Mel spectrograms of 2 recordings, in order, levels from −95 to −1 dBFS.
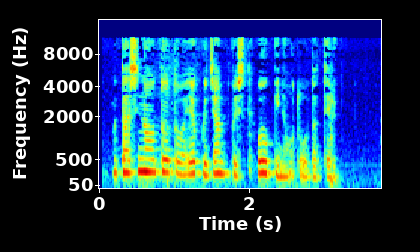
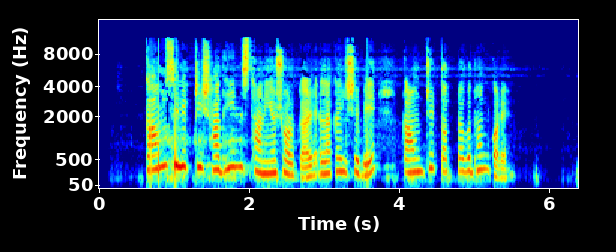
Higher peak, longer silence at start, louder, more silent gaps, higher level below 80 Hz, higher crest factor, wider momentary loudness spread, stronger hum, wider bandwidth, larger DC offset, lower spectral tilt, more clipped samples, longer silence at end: about the same, -4 dBFS vs -4 dBFS; second, 0.2 s vs 0.6 s; about the same, -20 LUFS vs -21 LUFS; neither; first, -56 dBFS vs -64 dBFS; about the same, 18 dB vs 18 dB; first, 15 LU vs 10 LU; neither; about the same, 11.5 kHz vs 11.5 kHz; neither; about the same, -3.5 dB/octave vs -3 dB/octave; neither; second, 0.6 s vs 0.95 s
